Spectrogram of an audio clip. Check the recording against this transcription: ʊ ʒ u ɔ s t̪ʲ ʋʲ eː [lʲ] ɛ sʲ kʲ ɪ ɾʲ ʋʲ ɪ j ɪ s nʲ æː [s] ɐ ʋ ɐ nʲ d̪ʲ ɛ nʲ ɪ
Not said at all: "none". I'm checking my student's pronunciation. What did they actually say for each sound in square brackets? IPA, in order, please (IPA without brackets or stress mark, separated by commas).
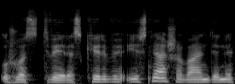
ɾʲ, ʃ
